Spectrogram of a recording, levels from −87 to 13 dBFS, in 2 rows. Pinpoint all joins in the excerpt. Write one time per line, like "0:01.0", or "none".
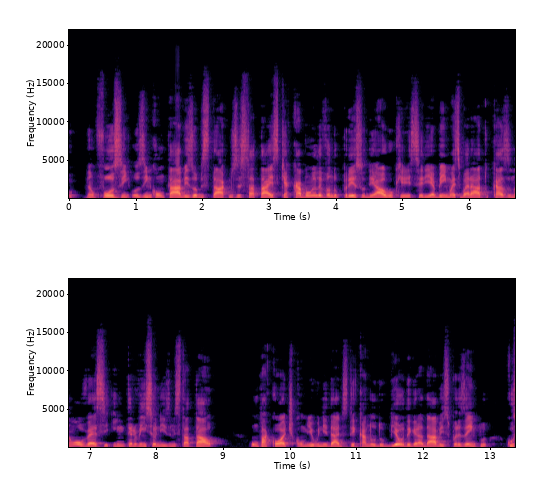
none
